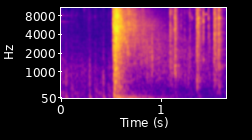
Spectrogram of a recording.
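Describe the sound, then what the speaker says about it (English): A single loud sniper shot cracks in Call of Duty DMZ and rings off, followed by fainter scattered gunfire pops. "Getting sniped at."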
